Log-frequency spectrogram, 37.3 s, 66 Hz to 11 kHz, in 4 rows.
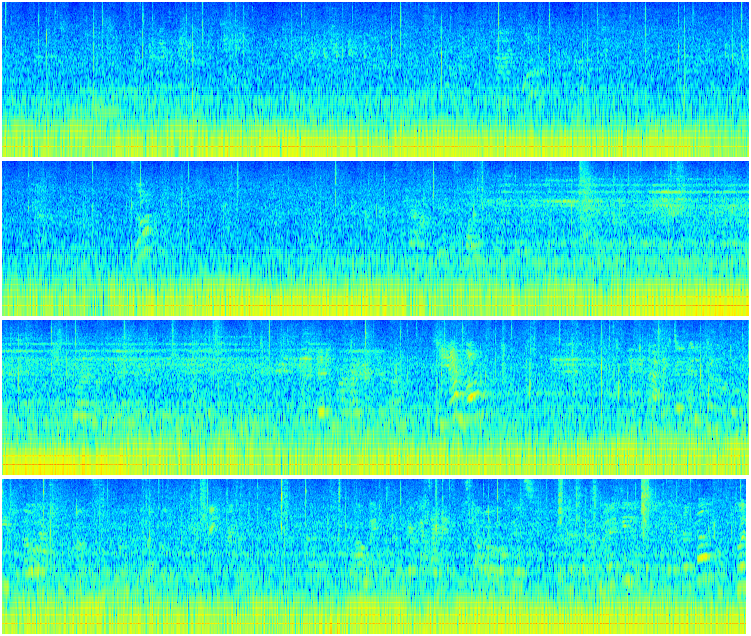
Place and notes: head of an island, arcades, Mitte, Berlin, Germany - walking, clogs
river traffic and another light turn of S-bahn train tracks ... seems only curves in the city are train and river curves ... rain starts
Sonopoetic paths Berlin
4 September 2015, ~16:00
